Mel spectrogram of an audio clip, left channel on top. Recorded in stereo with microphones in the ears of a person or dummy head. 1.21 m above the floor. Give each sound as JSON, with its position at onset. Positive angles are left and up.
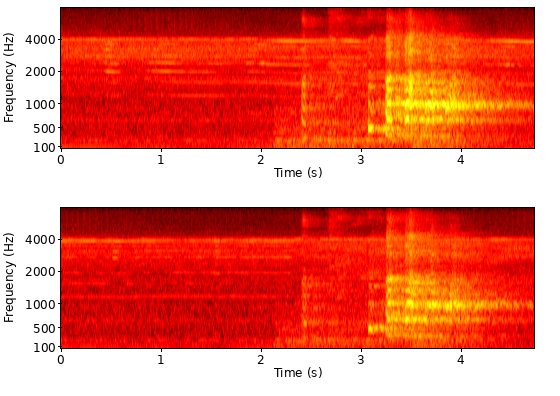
{"t": 2.1, "sound": "laughter", "side_deg": 40, "distance_m": 1.4}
